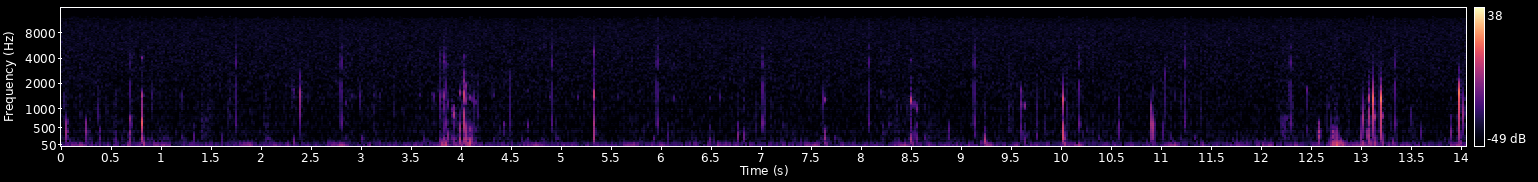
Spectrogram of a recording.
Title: Stomach Growling Sound | My Stomach Makes Noises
